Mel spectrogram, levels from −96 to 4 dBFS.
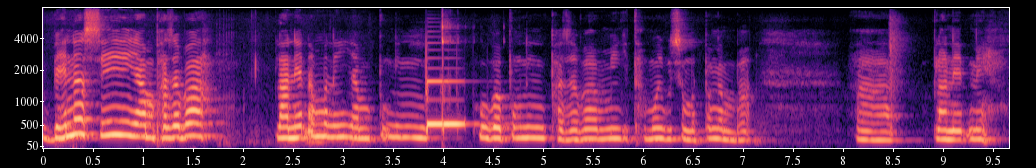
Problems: background sounds at intervals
